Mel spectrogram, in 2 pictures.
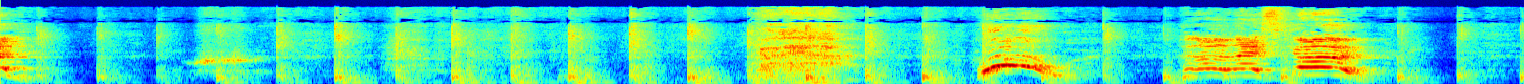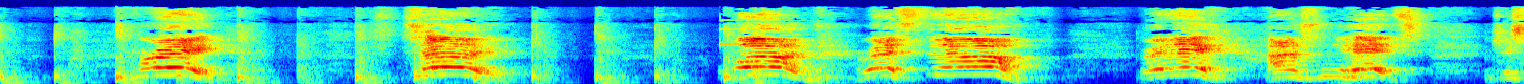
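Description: Rapid footfalls on a wooden floor from running on the spot with high knees, several landings a second, with short voiced shouts every second or two.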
